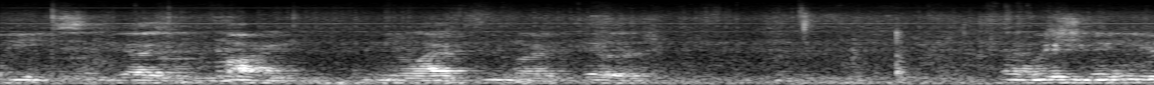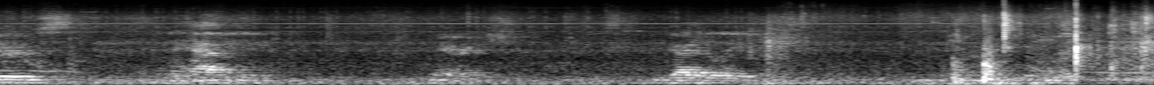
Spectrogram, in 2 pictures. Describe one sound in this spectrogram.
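A man gives a speech through a microphone, heard over loudspeakers in a large room.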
